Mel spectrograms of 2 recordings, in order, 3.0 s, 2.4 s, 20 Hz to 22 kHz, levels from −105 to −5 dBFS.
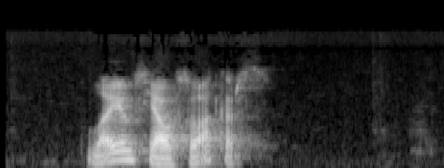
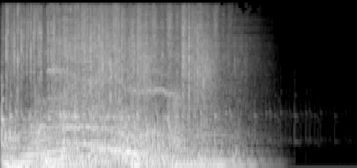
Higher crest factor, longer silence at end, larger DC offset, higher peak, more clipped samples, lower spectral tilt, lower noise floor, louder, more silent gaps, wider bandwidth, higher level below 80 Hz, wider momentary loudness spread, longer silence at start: first, 22 dB vs 16 dB; first, 1.35 s vs 0.7 s; neither; second, -6 dBFS vs -2 dBFS; neither; first, -8.5 dB/octave vs -5.5 dB/octave; about the same, -79 dBFS vs -79 dBFS; second, -24 LUFS vs -16 LUFS; neither; second, 5.2 kHz vs over 20 kHz; second, -58 dBFS vs -24 dBFS; about the same, 14 LU vs 13 LU; first, 0.6 s vs 0 s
